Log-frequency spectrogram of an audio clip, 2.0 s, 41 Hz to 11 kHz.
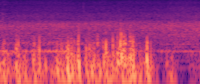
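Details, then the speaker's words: Thrift-store GE 12-inch table fan on a test rig, run at high speed on 15 microfarads capacitance, drawing about 0.95 A: low irregular rattling over a deep hum as it reaches speed; base rattling against the table. "And actually it's got, okay, it's up to speed. It's just rattling on the table."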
